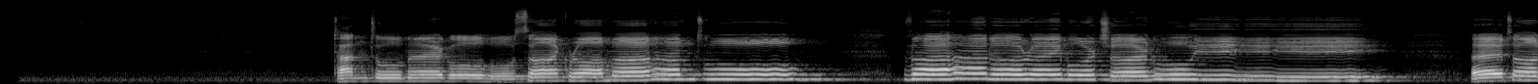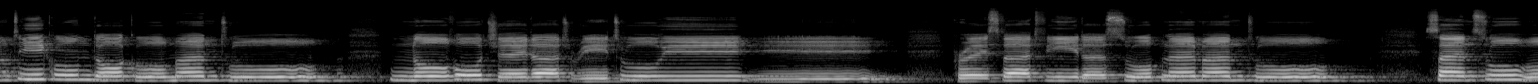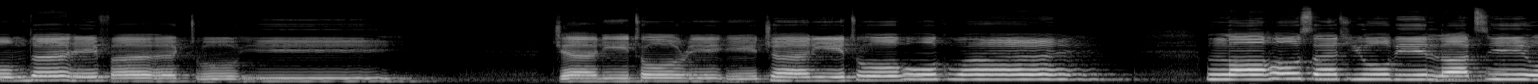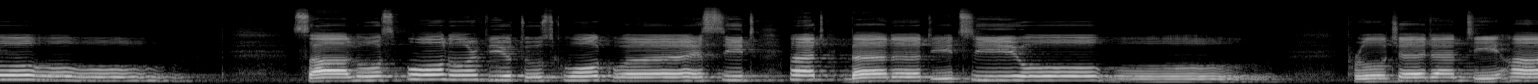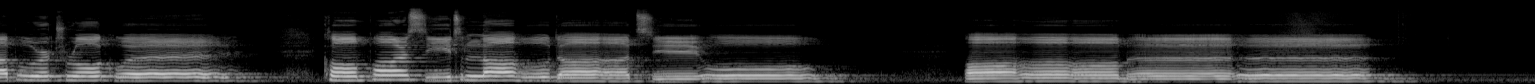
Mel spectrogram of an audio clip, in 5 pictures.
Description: Hymn Latin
